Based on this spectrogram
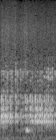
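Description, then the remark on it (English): A ratchet noisemaker spun in a quick, steady whirl, giving off a dense, rattling clatter that holds at an even loudness for under a second, with no voices. “A ratchet.”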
